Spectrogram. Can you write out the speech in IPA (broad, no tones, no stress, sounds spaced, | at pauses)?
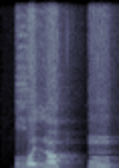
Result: ʁʷ i r ũ tˤ pː ũ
